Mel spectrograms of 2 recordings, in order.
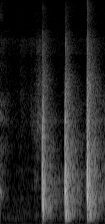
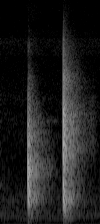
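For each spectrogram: First: plastic car body panel. Second: steel car chassis frame.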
